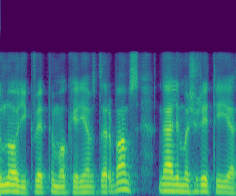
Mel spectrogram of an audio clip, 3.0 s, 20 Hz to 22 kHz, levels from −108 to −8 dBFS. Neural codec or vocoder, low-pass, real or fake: codec, 16 kHz, about 1 kbps, DyCAST, with the encoder's durations; 7.2 kHz; fake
